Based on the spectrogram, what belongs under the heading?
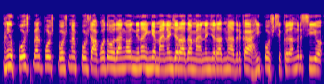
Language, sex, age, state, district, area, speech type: Kannada, male, 18-30, Karnataka, Gulbarga, urban, spontaneous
